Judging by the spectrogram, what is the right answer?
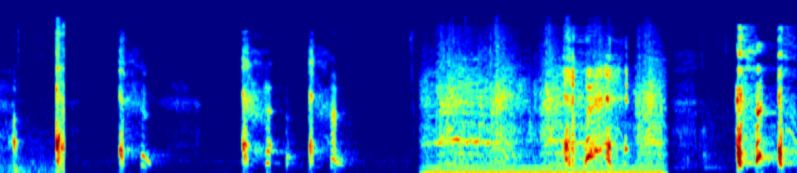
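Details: Adult having a prolonged coughing fit, about a dozen harsh repeated bursts over eight seconds.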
